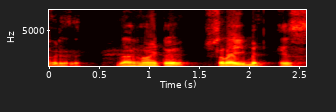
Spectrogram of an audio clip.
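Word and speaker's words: schreiben: അർത്ഥത്തിൽ ക്രാക്ക് എന്നുള്ള അർത്ഥത്തിലാണ് letters S സി H together it ഹാസ് A sound of Shah for example tribal S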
